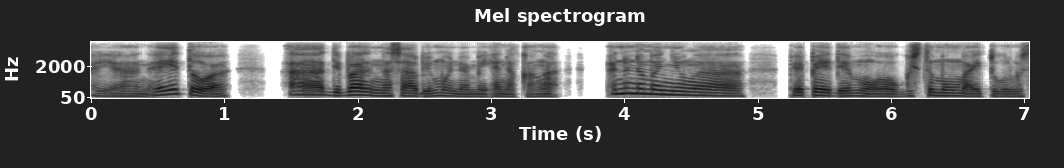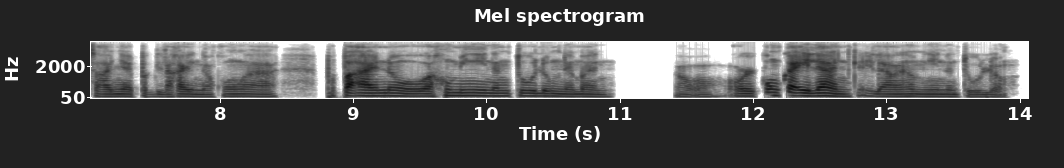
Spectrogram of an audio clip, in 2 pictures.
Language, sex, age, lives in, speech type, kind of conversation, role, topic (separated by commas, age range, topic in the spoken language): Filipino, male, 30-34, Philippines, conversation, podcast, host, Paano mo binabalanse ang pagtulong sa iba at ang paghingi ng tulong kapag ikaw naman ang nangangailangan?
